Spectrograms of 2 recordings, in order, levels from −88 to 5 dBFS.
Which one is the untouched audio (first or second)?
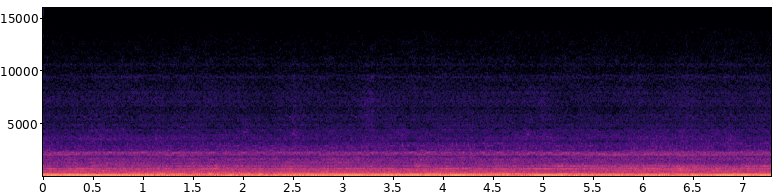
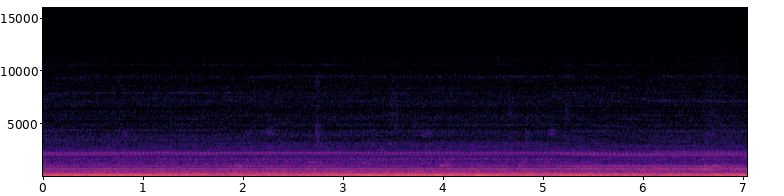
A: second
